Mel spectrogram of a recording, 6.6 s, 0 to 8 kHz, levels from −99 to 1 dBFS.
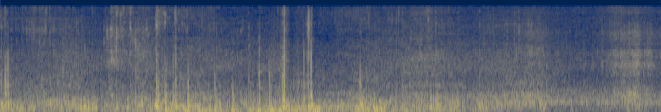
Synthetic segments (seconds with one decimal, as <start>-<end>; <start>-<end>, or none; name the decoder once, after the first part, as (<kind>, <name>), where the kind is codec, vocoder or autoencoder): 0.6-4.6 (vocoder, WaveNeXt)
